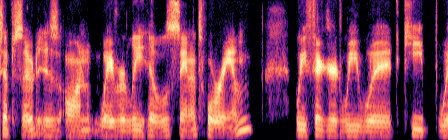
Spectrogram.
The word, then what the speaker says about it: sanatorium: Yeah, Um, today's episode is on the Waverly Hills Sanatorium, Sanctimonium. How do you say that word? Sancha, what? Sanctimama. I believe the correct pronunciation is sanatorium.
